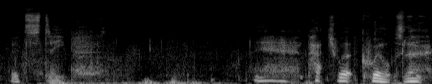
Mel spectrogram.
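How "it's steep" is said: "It's steep" breathed unvoiced, low and soft; whispered. Shown as a demonstration.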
